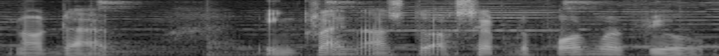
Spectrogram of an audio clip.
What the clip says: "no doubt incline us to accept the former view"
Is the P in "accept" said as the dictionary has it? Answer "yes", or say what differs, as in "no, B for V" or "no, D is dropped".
yes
